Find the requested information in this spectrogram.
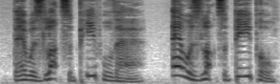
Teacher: On va avoir of qui va devenir ev.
